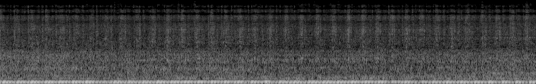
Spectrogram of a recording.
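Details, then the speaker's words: 1991 SAAB 900 T16 Carlsson turbo, restored 2013 with replacement engine, 261,000 miles shown, warm, recorded under the bonnet: smooth low even idle hum, steady rhythm, no knocks, ticks or whines; normal warm idle, no funny noises. "Very, very nice clean engine bay. Nice engine as well. No funny noises, no funny smells."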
